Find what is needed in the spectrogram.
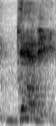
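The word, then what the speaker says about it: Geddy: Gary Lee wiin rib whose yish grandmother pronounced his name Getty who would grow up to be Getty Lee the best best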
